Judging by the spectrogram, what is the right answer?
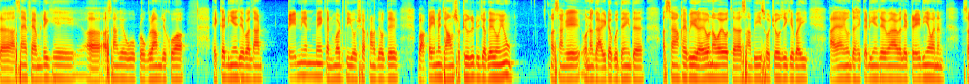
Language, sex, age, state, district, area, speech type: Sindhi, male, 30-45, Maharashtra, Thane, urban, spontaneous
